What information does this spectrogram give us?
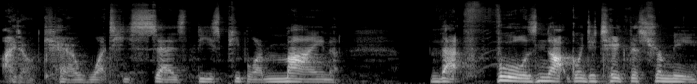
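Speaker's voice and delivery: vampire voice snarling, full of anger. Voicing a vampire who turns and snarls at another vampire: snarling vampire voice. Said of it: "looks at him and snarls and says".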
